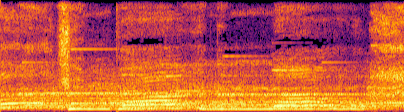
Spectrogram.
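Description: Experimental pop music: layered sustained chord tones under a slowly wavering melody line, with no lyrics sung here.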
